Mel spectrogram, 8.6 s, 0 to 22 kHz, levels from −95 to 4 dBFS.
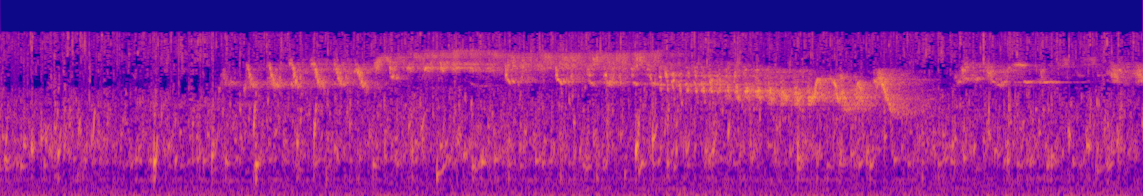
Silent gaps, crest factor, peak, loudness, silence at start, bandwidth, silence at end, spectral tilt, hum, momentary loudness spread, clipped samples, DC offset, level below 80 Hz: none; 18 dB; -10 dBFS; -25 LUFS; 0 s; 11.5 kHz; 0 s; 1.5 dB/octave; none; 12 LU; under 0.1%; under 0.1%; -58 dBFS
